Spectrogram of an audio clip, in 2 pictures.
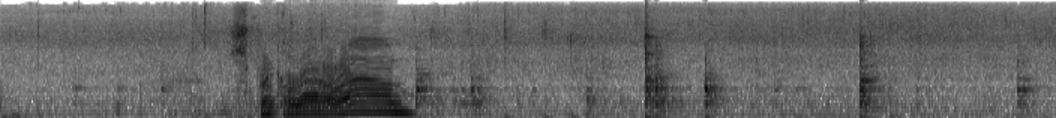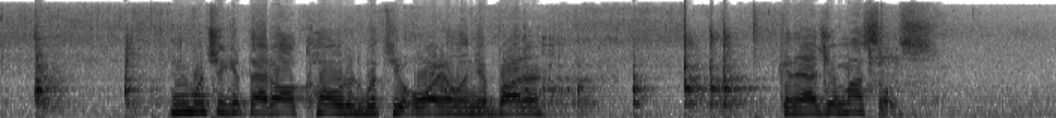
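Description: Food sizzles softly in a pan.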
